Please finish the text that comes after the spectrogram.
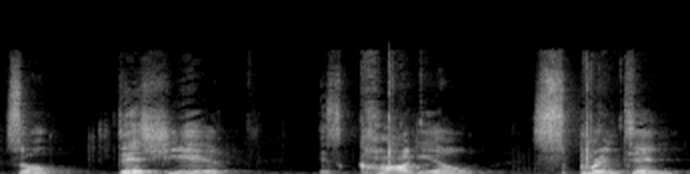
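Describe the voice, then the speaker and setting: A man in his late forties from New York, ranting in a loud, boastful, swear-filled casual vlog from his basement gym. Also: high-pitched, extremely slow. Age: 40s. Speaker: boxing vlogger. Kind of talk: casual profane vlog rant.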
